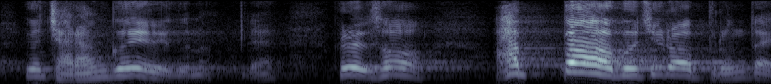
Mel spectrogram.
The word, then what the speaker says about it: 아빠: 이게 옛날에는 아바 이렇게 불렀는데 미국 사람들은 아빠라고 발음을 못합니다. 미국 사람들은요 아빠라는 거 발음을 못해요. 그러나 저 이스라엘 사람들은 발음을 하죠. 우리나라도 발음을 하고. 그래서 미국 사람들은 아바 이렇게 바뀌어요. 미국 사람들은 안나 이렇게 발음을 못해요. 아나 그러죠. 아나. A-N-N-A 이러면 아나 이렇게 해요. 그러나 우리는 안나 이렇게 부르잖아요. 미국 사람들은 자음이 두 개 있어 발음을 못해요. 그러니까 아바라고 부른 거예요. 지금은 뭐예요? 이스라엘 소리 나는 대로 읽으면 아빠예요.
